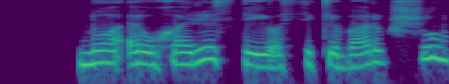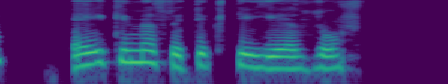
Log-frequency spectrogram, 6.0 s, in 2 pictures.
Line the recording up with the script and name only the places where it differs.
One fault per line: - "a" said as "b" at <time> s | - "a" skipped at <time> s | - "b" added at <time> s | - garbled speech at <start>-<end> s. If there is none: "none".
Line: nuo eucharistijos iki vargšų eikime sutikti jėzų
none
